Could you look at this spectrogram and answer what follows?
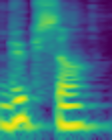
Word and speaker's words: buccin: des côtes de l'Atlantique buccins voilà ça se prononce bucin aussi bien nos déplace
